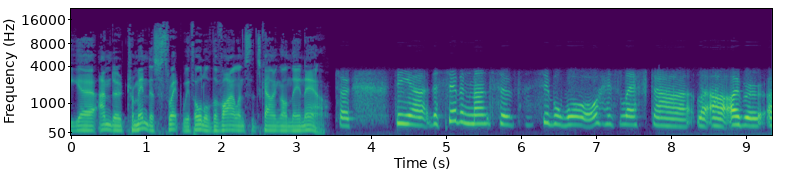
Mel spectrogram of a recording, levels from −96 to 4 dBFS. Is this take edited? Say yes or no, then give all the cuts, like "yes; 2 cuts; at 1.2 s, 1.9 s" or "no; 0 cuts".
yes; 1 cut; at 3.5 s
